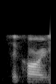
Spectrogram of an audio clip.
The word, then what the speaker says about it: Sicarii: Sakari is spelled Sicarii.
